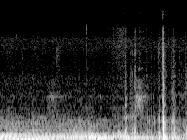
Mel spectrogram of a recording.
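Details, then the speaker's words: VW Polo driven over potholes and rough road after link rod replacement: only low road rumble and one soft thump, no clunks or rattles; the earlier irritating cabin noise over bumps is gone. "ये देखो मैं गड्डे वड्डे से निकाल रहा हूं उसको कोई आवाज नहीं साइलेंट हो गई"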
